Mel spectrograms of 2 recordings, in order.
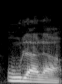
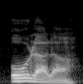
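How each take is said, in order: First: The first vowel is a rounded 'oo' sound. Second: The first vowel is an open 'oh' sound. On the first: It is how foreigners imitate the French. The speaker calls it wrong. "en français, on ne dit pas ouh là là" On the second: It is what French speakers actually say. The speaker calls it right. "on dit oh là là"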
